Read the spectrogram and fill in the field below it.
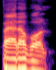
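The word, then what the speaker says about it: Paragon: एड्स देखे होंगे जी हां इसको शुद्ध शुद्ध उच्चारण इसका जो है आपको पता ही होगा पैरागन जी हां पैरागन पैरागन तो आपने देखा होगा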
